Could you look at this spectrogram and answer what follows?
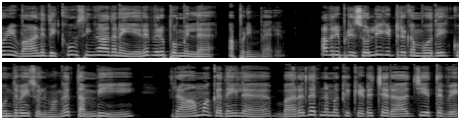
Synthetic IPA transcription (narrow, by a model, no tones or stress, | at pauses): oɻiʋaːɳɯðɪkːɯ̃sɪŋɡaːðɐnɐeːɾɐʋɪɾɯpːɐmɪlːɐɐpːɐɽɪnpa̰ːɾɯ̰ | ɐʋɐɾɪp̬ːɐɽisɔlːɪkːɪʈːɪɾɯkːɯmpoːðeːkɔnd̪ɐʋɐɪsɔlːʋaːŋɡɐt̪ɐmbi | ɾaːmɐkɐðɐjlɐbɐɾɐðɐɾnɐmɐkːɯkɪɽɛt͡ʃːɐɾaːd͡ʒɪjɐt̪ːɐʋeː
